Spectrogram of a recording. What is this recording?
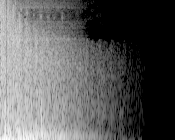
A synthesized laser shot sound to be used in sci-fi games. Useful for all kind of futuristic high tech weapons.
